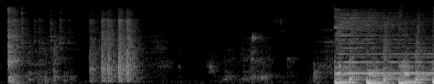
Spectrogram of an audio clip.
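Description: Light knocks and handling sounds of a plastic toaster being moved on a kitchen worktop, then background music with a steady, regular bass beat starts suddenly about three seconds in and is much louder.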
